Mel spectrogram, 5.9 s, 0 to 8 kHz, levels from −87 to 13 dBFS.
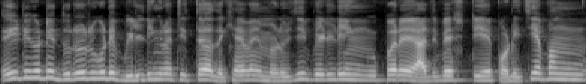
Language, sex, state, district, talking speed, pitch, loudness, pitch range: Odia, male, Odisha, Malkangiri, 155 wpm, 180 Hz, -18 LUFS, 160-200 Hz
